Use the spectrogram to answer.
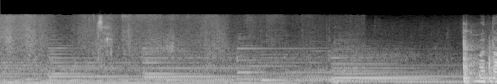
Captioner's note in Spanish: Susurra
